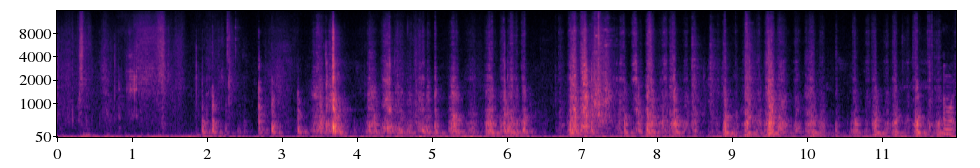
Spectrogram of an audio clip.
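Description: A specially sharpened chisel scrapes steadily at a Citroen Dyane suspension part, making a close, continuous rasping and grating in quick repeated strokes with brief pauses.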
